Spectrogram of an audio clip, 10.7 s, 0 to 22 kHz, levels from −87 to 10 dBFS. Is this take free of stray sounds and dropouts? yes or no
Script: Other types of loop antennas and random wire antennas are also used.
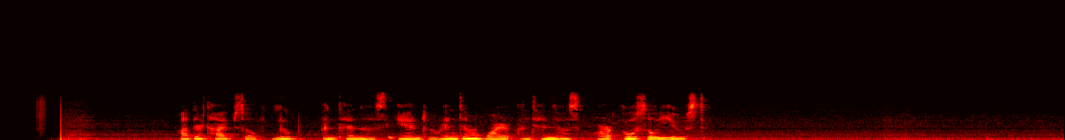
yes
